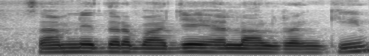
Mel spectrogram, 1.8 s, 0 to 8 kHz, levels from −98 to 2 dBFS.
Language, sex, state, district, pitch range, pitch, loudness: Hindi, male, Rajasthan, Churu, 145-165 Hz, 155 Hz, -13 LUFS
